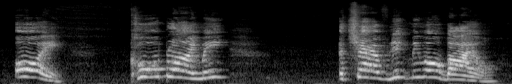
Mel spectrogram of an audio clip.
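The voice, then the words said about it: Bad put-on British accent. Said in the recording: “my British impression? ... I don't think anyone would. ... I don't think there's a person with ears who would like that.”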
